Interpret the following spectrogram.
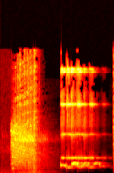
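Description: Cartoon sound effects. A short rushing noise fades away, then, just over a second in, a bright electronic chime with a wavering tune under it rings briefly as the show's hand-sign logo card appears.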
